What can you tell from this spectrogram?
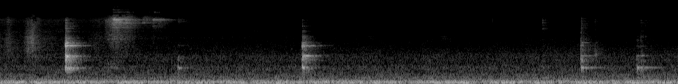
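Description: A frying pan and a small dish clinking together as butter sauce is poured out: about five short, ringing clinks spread out over a steady low hum.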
